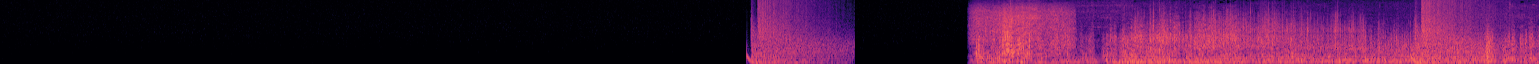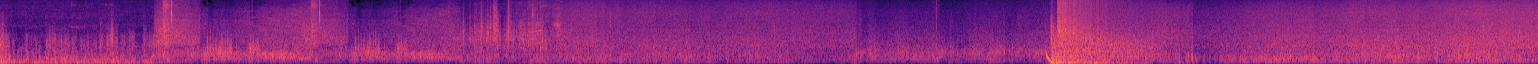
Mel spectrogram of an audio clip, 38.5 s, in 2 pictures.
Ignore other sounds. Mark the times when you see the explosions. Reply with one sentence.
You can hear the explosions from 9.3 to 10.7 s, from 17.6 to 19.0 s and from 32.3 to 33.7 s.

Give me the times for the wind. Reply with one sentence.
You can hear the wind from 12.1 to 38.4 s.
